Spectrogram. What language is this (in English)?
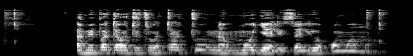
Swahili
